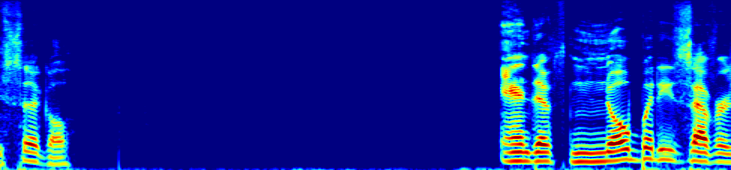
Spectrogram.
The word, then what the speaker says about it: sigil: If you do not actually know how to pronounce this word, si g i l. Well, it could be sigil or it could be sigle.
